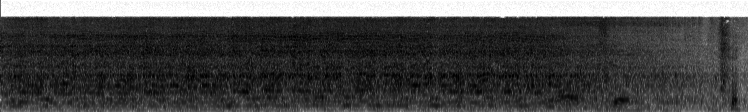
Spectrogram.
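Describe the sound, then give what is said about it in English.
Blender crushing ice with banana, peanut butter and yogurt for a blended drink: a loud, steady motor whir with gritty grinding that runs continuously, then cuts off near the end. “gotta blend up all that ice. Banana, peanut butter,”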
